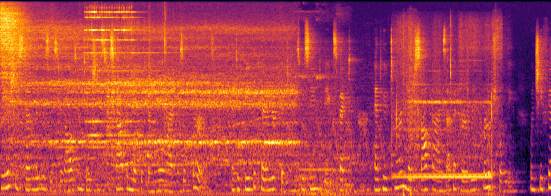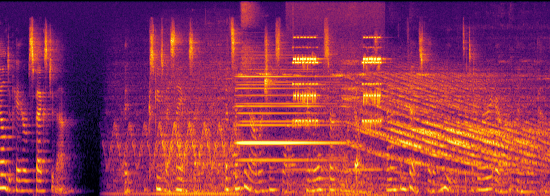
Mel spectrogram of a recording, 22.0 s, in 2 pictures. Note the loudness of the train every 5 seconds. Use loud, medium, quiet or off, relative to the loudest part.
loud, loud, off, medium, quiet.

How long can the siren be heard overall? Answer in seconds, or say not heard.
19 s.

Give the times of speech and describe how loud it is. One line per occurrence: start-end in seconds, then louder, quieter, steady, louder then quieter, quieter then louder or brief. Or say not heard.
0.0-12.4 steady
13.5-21.9 steady.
